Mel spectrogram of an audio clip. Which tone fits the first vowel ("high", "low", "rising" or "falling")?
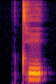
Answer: high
